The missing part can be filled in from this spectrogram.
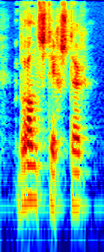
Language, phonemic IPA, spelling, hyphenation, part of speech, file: Dutch, /ˈbrɑntˌstɪx(t).stər/, brandstichtster, brand‧sticht‧ster, noun, Nl-brandstichtster.ogg
- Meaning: female arsonist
